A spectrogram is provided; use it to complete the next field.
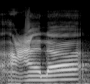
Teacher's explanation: عین کو گلے سے نکالیں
